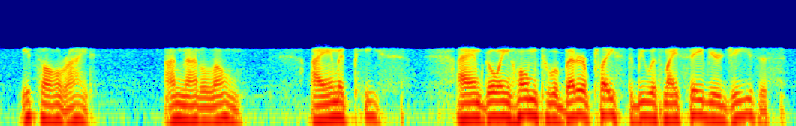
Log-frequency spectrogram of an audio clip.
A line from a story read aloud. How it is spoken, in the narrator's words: a Christian can calmly say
